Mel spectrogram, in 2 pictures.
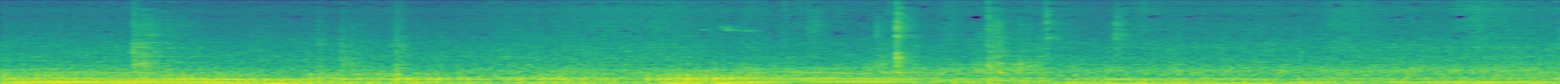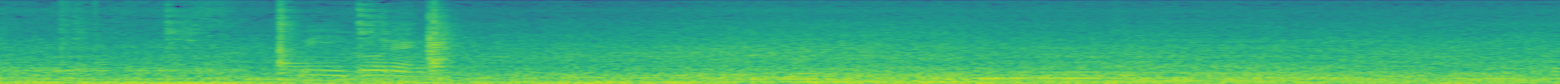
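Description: A gas burner roars steadily under a wok.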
